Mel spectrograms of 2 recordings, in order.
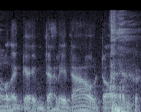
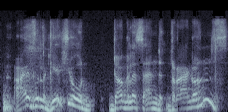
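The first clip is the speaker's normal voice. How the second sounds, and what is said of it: Put-on German accent. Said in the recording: “German? Do an accent.”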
